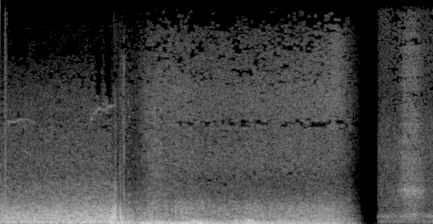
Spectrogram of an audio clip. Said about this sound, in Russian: А это уже один из взрывов мины на берегу неподалеку от станции из-за хлынувшей воды. Часть оборонительной линии российской армии.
